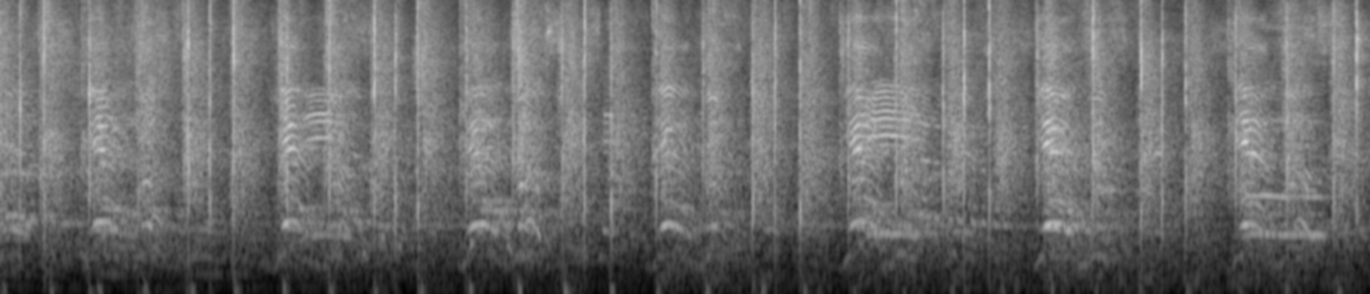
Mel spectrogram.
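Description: A large crowd claps along in rhythm.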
